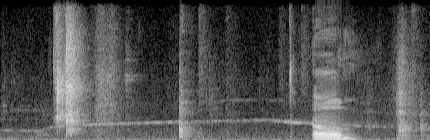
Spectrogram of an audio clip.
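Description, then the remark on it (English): Emergency vehicle sirens wail steadily outside, the tone slowly rising, while a few sharp knocks and a short burst of voice break in. “I don't know what's going on with the sirens.”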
